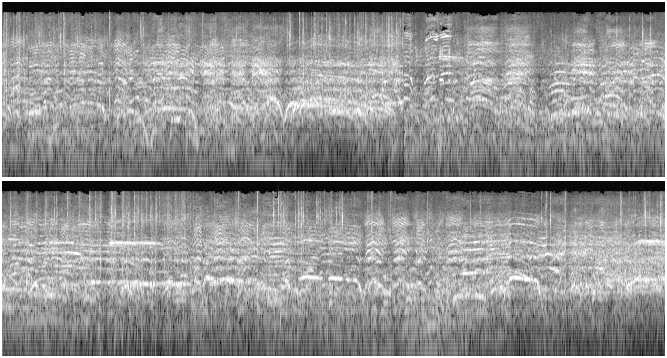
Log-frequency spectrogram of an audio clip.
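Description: Young players shout and call out on the field.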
